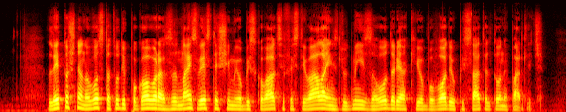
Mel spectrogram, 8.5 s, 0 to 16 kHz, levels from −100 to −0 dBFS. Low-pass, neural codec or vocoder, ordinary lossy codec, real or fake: 14.4 kHz; autoencoder, 48 kHz, 128 numbers a frame, DAC-VAE, trained on Japanese speech; AAC, 48 kbps; fake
